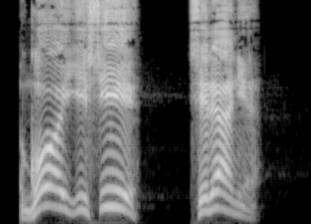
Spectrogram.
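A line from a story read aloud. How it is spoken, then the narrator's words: Loud question. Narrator (Russian): громко поинтересовался я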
